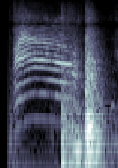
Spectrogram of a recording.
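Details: A very loud, agitated Siamese cat gives a loud, drawn-out meow with a rich harmonic tone, followed by a brief noise.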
